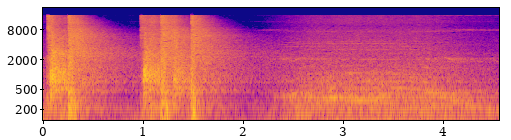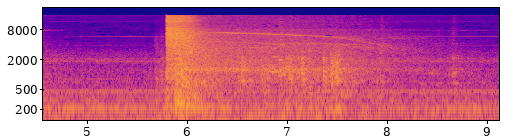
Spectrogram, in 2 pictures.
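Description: Robot-mounted pneumatic nailers firing three sharp shots into a wooden frame, the second and third half a second apart, followed by a steady machine hum as the robot moves. Near six seconds a loud burst of air hiss comes, with a thin falling whine after it.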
